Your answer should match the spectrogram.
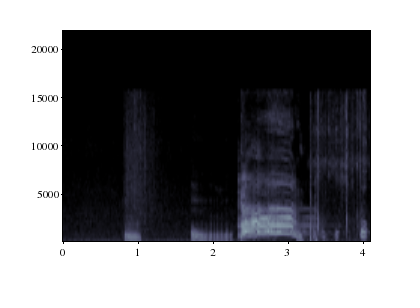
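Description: Cartoon ostrich character's voice, no words: a short wobbly grunt about a second in, a falling whine, then a loud held cry just past the middle, followed by a few small clicks.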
